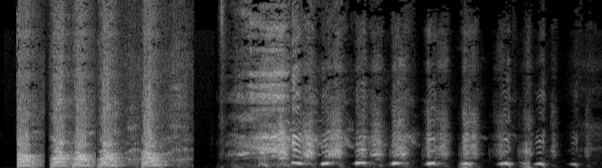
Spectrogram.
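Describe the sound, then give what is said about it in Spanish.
The dog Rocky barks loudly: a few harsh barks first, then a quick, steady run of about ten high, yelping barks that trail off slightly at the end. “Aquí está la reacción de Rocky.”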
